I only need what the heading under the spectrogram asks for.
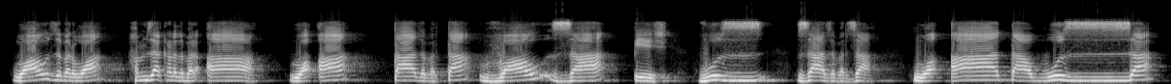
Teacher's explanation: रा की शक्ल में जो ज़ा होता है ये सीटी के साथ पढ़ा जाता है, क्योंकि हरूफ सफ़ीरिया में से है।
